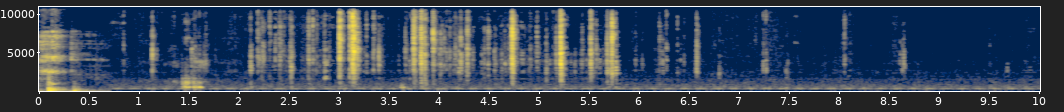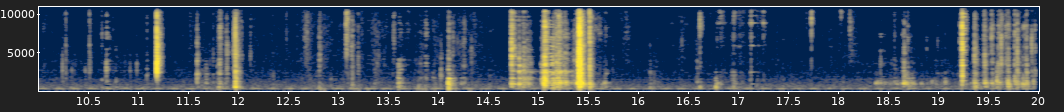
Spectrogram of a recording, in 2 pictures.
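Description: Scattered metallic clicks, taps and clatter as a vintage Pioneer TX-8500 II tuner is handled and its sheet-metal top cover is fitted back on, with a faint steady hum throughout. The loudest clatter comes about three quarters of the way through.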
